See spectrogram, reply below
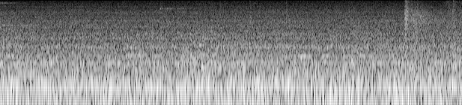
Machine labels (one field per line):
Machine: pump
